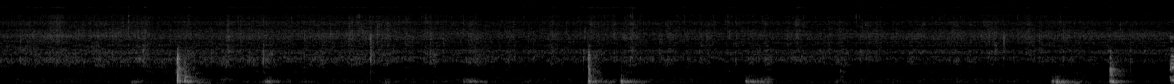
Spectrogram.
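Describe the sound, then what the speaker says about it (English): Mushrooms and black summer truffles fry over lowered heat in a pan, giving a steady soft sizzle with occasional sharper pops and utensil clicks scattered throughout, close by and with no talking. "So I've turned down the heat as the mushrooms are starting to cook, and I'm going to add my truffles."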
